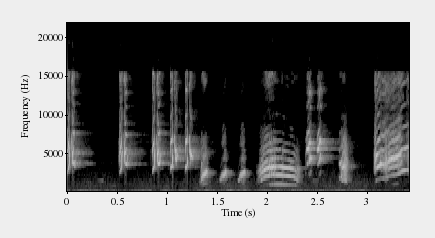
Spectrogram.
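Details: Long-tailed shrike singing, used as a lure to prompt shrikes to sing: spaced high chirps and short whistled slurs, a loud harsh buzzy note in the middle, then sharp chips.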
